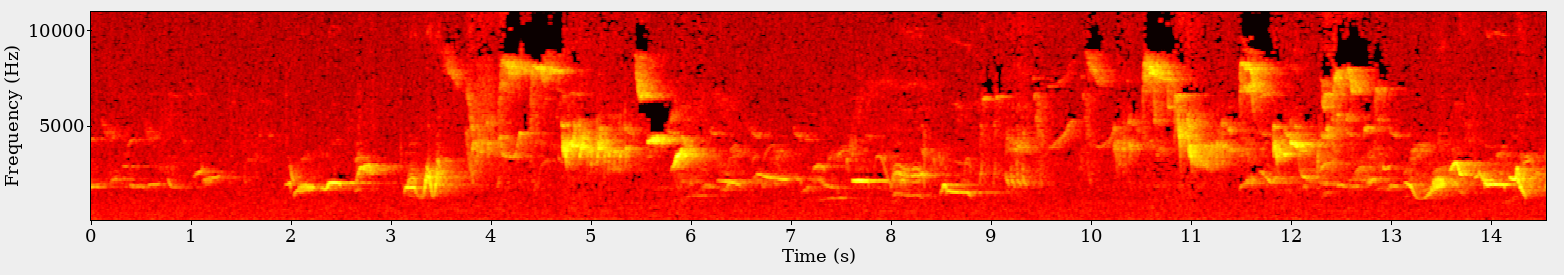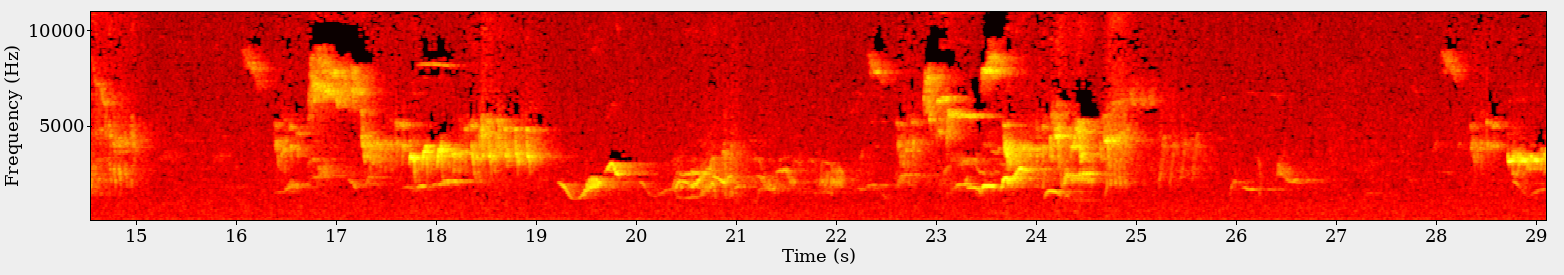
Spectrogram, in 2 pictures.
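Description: Wild birds chirping and singing in overlapping bursts of short, high calls, with a couple of brief lulls.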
